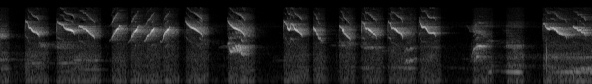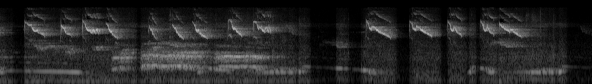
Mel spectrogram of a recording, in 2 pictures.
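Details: Small white-eye with a sharp voice delivering long runs of rapid, high downslurred chirps in quick clusters, broken by short pauses, with a warbled mid-pitched passage in the middle.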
